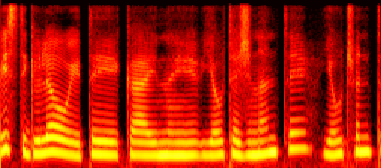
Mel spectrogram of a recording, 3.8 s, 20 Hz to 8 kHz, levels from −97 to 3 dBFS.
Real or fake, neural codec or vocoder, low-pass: fake; codec, 16 kHz in and 24 kHz out, 0.9 kbps, LongCat-Audio-Codec, four codebook decoder; 7.2 kHz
